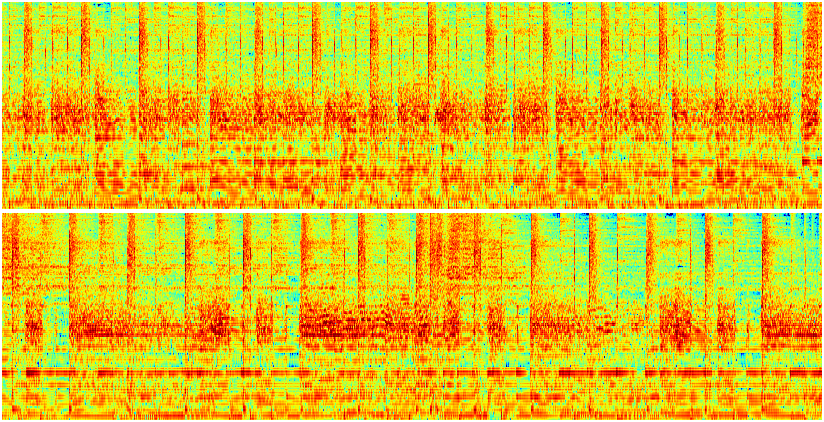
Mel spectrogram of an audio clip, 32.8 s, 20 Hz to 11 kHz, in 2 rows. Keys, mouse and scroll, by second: 14.4 click.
